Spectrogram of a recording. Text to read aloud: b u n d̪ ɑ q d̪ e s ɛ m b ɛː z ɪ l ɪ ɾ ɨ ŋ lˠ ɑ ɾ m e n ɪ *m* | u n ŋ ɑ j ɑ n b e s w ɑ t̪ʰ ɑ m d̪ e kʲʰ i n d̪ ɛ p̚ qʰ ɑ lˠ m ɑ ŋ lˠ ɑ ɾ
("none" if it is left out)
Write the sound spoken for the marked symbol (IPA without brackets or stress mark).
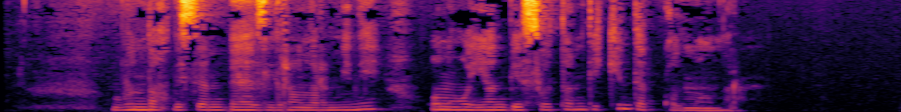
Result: none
